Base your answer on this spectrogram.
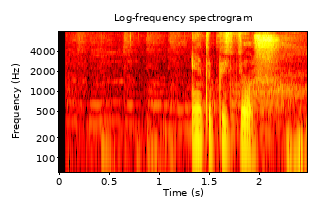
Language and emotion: Russian, neutral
